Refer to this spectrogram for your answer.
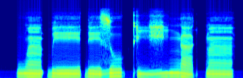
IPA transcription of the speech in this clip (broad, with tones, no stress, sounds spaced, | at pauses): w ã˨ ɓ eː˨ ɗ e˨ z o˦ kʼ i˨ ɣ i˦ ŋ a˨ k͡p ã˦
